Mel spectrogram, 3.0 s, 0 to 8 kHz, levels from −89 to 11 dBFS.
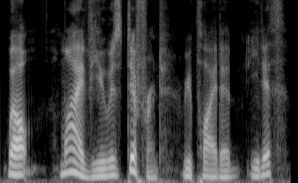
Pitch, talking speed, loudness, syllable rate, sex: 130 Hz, 140 wpm, -20 LUFS, 4.5 syllables/s, male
